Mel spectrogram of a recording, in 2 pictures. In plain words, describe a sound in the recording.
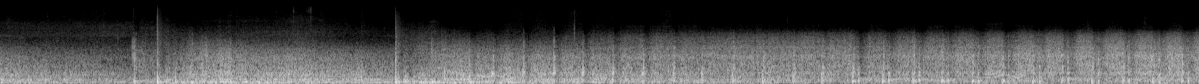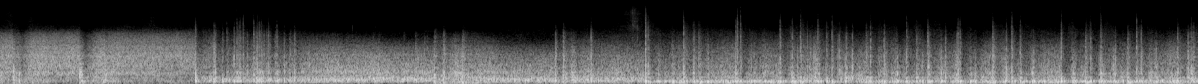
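Fireworks crackle and bang rapidly far off.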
